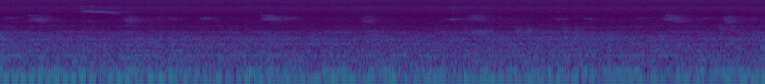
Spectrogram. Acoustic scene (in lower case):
park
